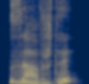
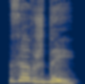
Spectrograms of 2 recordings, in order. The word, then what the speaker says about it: завжди: слова в українській мові мають подвійний наголос алфавіт алфавіт завжди завжди мабуть мабуть в українській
